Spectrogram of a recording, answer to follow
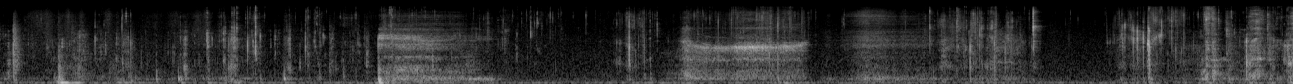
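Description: Close-miked mukbang eating sounds from marinated grilled beef short ribs (LA galbi): scattered clicks and smacks of chewing and biting. Two longer rustling stretches come about four and seven seconds in.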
